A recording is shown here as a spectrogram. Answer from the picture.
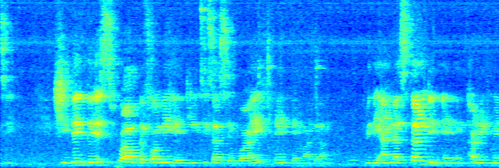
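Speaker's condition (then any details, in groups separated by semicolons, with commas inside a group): No condition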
